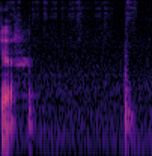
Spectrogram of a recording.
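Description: Stylus writing on an interactive whiteboard screen, quiet, with one short sharp tap about one and a half seconds in. A woman's spoken word trails off at the start.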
